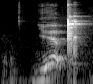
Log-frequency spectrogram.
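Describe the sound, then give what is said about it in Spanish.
A single sharp glassy clink of beer glasses of lager in a toast in Miami rings out near the end, with a bright ringing tone, preceded by a rising voice-like murmur; fairly loud. “Salud, salud.”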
